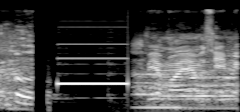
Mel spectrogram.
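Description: A single steady, even beep lasting under a second, dubbed in during editing like a censor bleep, after a brief cut to dead silence; voices and the hall's hum come back straight after it.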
